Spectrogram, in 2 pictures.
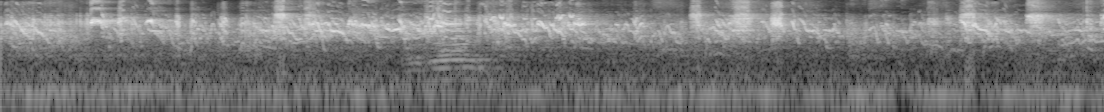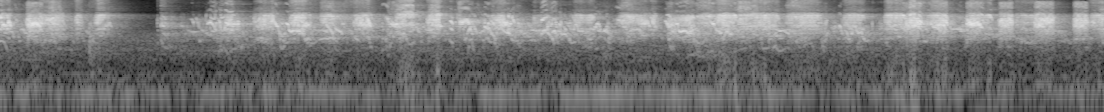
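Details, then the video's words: Pet budgerigars singing on a perch: a dense, continuous chatter of high chirps, squeaks and buzzy warbles from several birds, with a brief lull near the sixth second. "budgies singing on perch"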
